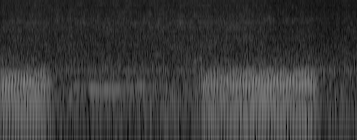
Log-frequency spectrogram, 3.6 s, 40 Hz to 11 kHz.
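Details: French Bulldog puppies three weeks old, born 1/10/25, make a soft grating rumble. A short burst is followed by a quiet gap with a faint thin tone, then a second burst about a second long. Low room hiss continues throughout.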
